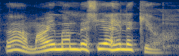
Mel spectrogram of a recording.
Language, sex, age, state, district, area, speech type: Assamese, male, 45-60, Assam, Golaghat, rural, spontaneous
